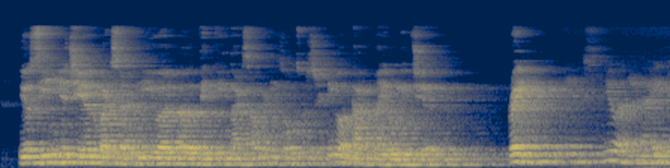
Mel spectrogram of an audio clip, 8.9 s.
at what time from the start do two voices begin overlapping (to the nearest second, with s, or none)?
none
